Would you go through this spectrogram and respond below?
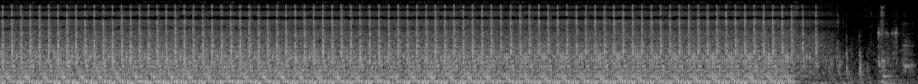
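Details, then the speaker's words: Chevrolet Silverado diesel truck, first start after new parts, glow plug module not programmed: loud steady metallic knock about 3.5 beats a second until shutoff. Owner suspects a broken motor mount letting the engine hit a brace or frame; cause unconfirmed. "Well, it definitely started, but man, it sounded like it was knocking."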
